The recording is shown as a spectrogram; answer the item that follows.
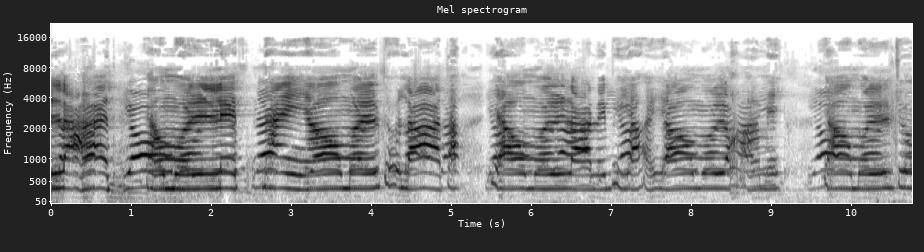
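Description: A child singing into a microphone without accompaniment: long, held notes with a slight waver, in phrases of one to three seconds with short breaks between.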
